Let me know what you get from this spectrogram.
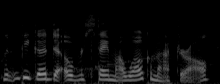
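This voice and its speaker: A woman narrating a visual novel in a playful let's play, chatty and giggly, with expressive reactions. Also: medium pitch, fast talker. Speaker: gaming video host reading a visual novel aloud. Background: game music.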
